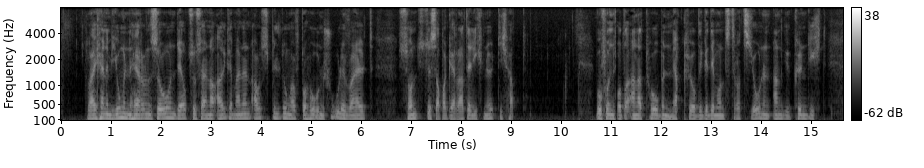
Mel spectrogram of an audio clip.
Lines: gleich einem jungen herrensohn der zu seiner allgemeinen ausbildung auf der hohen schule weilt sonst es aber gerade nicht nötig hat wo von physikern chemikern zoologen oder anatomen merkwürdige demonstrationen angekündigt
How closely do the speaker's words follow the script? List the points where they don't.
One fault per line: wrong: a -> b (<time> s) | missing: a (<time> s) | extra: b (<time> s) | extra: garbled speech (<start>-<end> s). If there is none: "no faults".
missing: physikern chemikern zoologen (11.1 s)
